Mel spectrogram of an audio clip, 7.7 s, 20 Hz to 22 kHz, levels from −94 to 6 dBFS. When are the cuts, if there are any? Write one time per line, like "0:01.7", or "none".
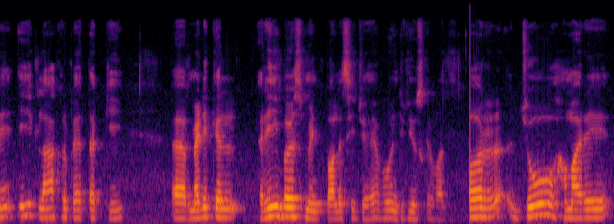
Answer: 0:05.9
